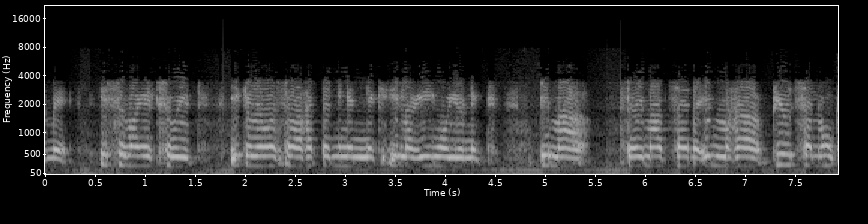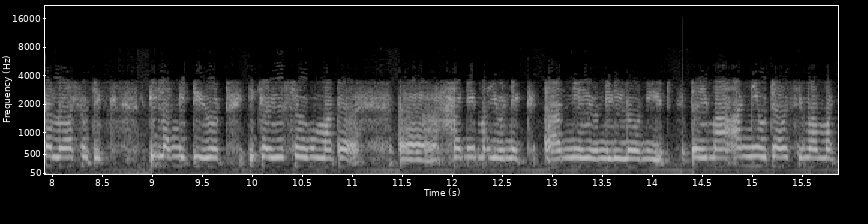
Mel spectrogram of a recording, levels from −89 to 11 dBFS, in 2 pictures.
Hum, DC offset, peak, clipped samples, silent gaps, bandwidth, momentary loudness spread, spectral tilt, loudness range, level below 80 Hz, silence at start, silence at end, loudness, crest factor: none; under 0.1%; -6 dBFS; under 0.1%; none; 5.4 kHz; 6 LU; -1 dB/octave; 1 LU; -52 dBFS; 0 s; 0 s; -22 LUFS; 16 dB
